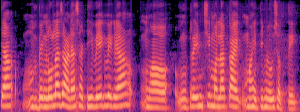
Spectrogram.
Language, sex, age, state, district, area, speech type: Marathi, female, 30-45, Maharashtra, Osmanabad, rural, spontaneous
